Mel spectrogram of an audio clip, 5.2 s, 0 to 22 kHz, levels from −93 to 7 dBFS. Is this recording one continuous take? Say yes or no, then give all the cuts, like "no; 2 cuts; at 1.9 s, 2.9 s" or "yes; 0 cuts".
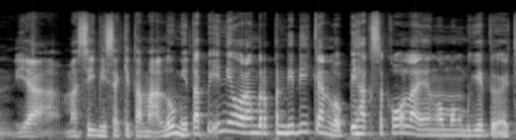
yes; 0 cuts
